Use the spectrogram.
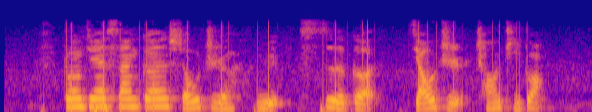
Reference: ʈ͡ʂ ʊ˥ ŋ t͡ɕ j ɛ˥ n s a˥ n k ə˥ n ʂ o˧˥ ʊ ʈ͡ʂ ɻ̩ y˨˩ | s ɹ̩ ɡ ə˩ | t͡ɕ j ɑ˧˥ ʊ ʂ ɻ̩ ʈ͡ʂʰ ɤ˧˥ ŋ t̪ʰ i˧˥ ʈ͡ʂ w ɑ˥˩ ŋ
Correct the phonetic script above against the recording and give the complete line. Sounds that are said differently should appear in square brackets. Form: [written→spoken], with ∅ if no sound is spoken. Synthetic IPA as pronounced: ʈ͡ʂ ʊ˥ ŋ t͡ɕ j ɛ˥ n s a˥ n k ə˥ n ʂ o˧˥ ʊ ʈ͡ʂ ɻ̩ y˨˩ | s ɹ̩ ɡ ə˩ | t͡ɕ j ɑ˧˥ ʊ [ʂ→ʈ͡ʂ] ɻ̩ ʈ͡ʂʰ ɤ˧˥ ŋ t̪ʰ i˧˥ ʈ͡ʂ w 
